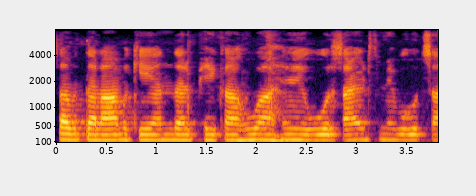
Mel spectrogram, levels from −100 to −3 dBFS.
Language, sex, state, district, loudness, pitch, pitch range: Hindi, male, Bihar, Supaul, -16 LUFS, 145 Hz, 145-150 Hz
